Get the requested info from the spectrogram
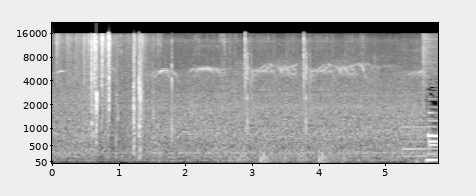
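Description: A pigeon's wings flapping in a few short bursts, then a run of high, quick chirps from small birds. Piano music comes in near the end.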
